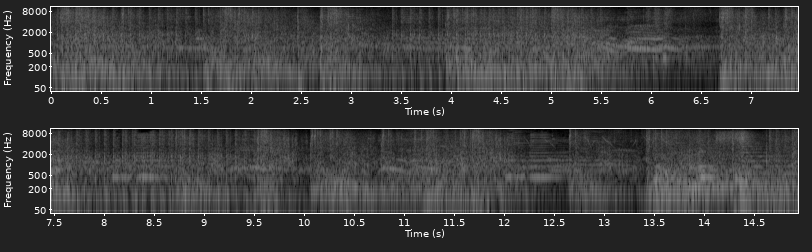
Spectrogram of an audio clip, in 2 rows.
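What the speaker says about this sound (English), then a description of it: "Gatling guns trying to set on up. Got a good number of sharpshooters there." Dense battle gunfire from Gatling guns and sharpshooters in Age of Empires 3, a constant loud crackle of rapid shots and thuds lasting throughout, with a commentator's voice talking over it.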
